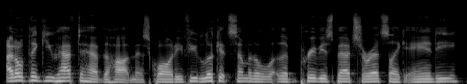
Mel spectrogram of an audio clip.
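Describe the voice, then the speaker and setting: A man from Dallas talks as a podcast co-host in casual, conversational banter. His voice sits at a middling pitch, recorded close and dry. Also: fairly even intonation, quick pace, darkish tone, no room sound. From Dallas, Texas. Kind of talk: casual banter recapping reality TV.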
